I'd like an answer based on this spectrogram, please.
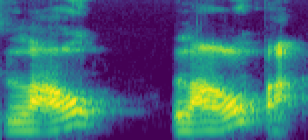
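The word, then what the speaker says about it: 老板: So we read 老板, not 老. Okay, it becomes a right tone.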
